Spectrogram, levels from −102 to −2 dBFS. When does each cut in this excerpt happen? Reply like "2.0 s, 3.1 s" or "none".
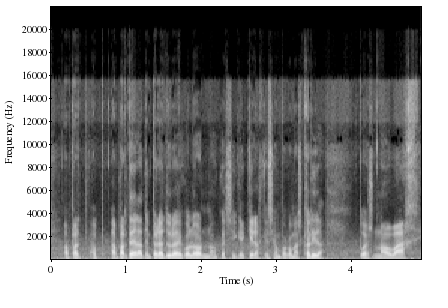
none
